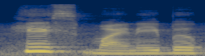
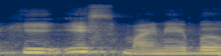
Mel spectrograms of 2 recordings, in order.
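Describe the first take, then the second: First: He is is contracted into one syllable. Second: He is is said as two full words. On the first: "pun boleh" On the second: "pun boleh"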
